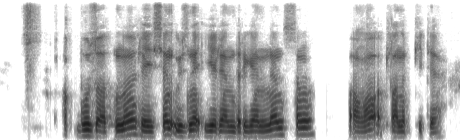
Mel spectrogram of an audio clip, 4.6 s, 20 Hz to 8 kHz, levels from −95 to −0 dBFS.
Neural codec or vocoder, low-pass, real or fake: none; 7.2 kHz; real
